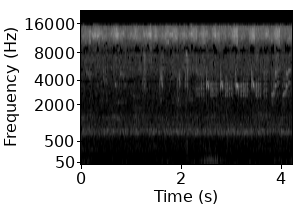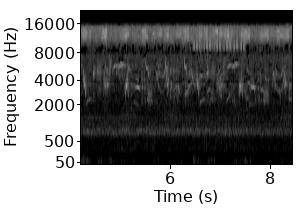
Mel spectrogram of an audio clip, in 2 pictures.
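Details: Melodious warbler in dense, fast chattering song, a continuous jumble of high scratchy and twittering notes running without pause, with insects buzzing and low background rumble underneath.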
